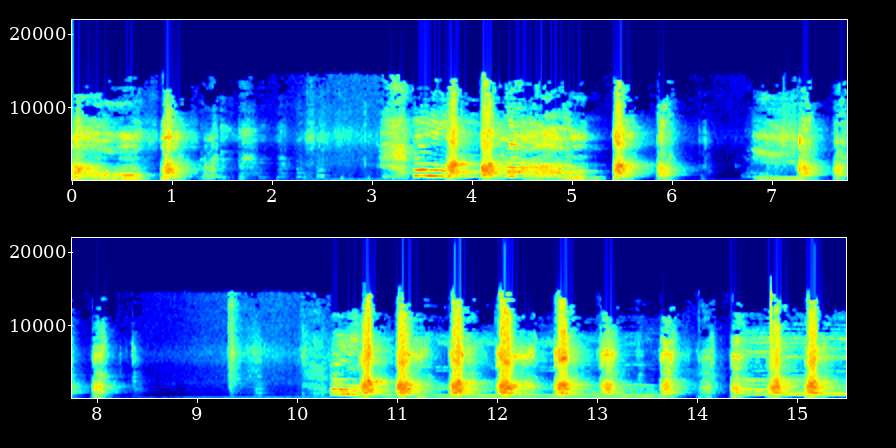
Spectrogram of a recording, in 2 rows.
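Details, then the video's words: Luna, a female wolfdog puppy about six to seven months old, filmed in 2013 while roughhousing: sharp barks and yips broken by drawn-out tonal howls, one steady howl holding for nearly three seconds near the end, with short silent gaps. "Wolfdog Howling & Roughhousing"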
